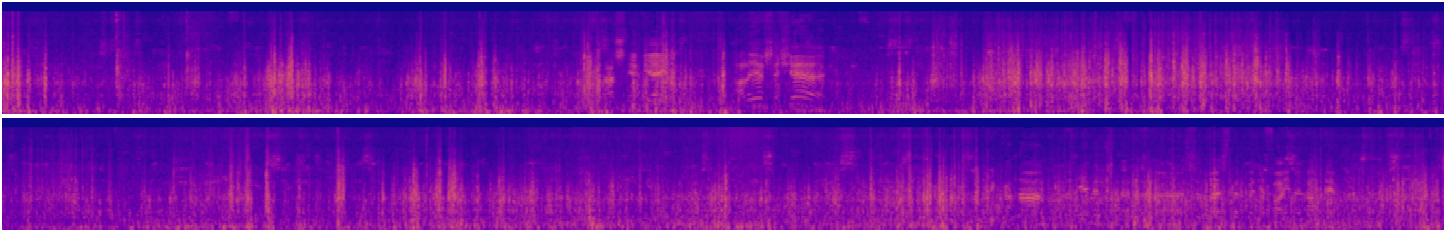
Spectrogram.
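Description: Wind gusts noisily across the open water.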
